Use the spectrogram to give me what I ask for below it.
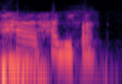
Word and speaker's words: Hanifa: Is it Hanifa or Hanifa? – It's a soft sound. It's just Hanifa.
